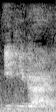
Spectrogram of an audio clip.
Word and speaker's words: Ikigai: So Ikigai, yes, but it's gonna come up.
